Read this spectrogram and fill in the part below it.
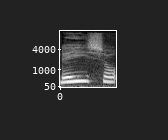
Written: Reisho

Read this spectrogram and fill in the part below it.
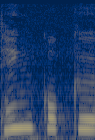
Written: Tenkoku

